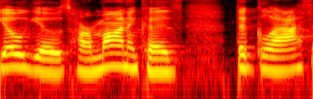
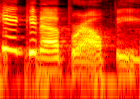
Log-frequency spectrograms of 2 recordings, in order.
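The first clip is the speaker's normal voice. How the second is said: put-on crying little boy voice, higher and louder; 11 semitones higher, 5 dB louder than usual. Retelling a movie scene where the little brother falls: imitating Randy crying. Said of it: "and Randy's still crying".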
